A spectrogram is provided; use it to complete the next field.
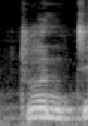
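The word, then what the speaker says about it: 传记: นะ เดี๋ยว เรา ขอ ทวน เสียง อีก นิด นึง นะ เอย่า พลาด เออ จ้วน จี้ นะ คะ ออก เสียง 4 ทั้ง คู่ นะ คะ เนี่ย นะ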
